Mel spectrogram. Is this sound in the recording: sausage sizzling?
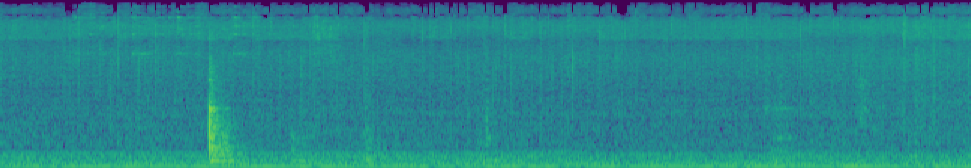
yes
